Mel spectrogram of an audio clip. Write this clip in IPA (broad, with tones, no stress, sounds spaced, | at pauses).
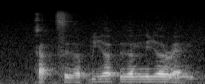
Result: k a˨˩ t̚ s ɨ˨˩ ə̯ ɓ i˧˥ ə̯ ʔ ɨ˧ ə̯ n i˧ ə̯ ɹ ɛ˨˩ n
